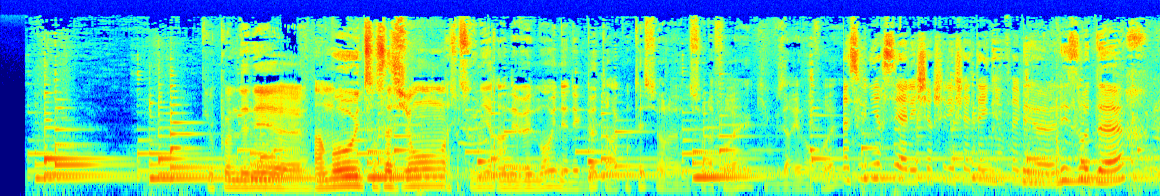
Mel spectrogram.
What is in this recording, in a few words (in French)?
Micro Trottoir la foret Musik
